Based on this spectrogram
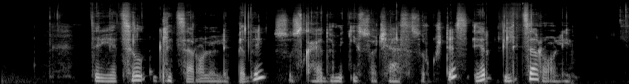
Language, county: Lithuanian, Vilnius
